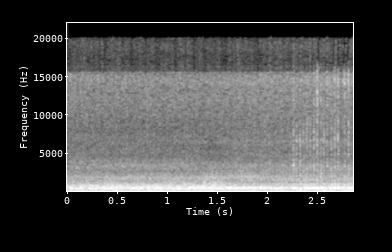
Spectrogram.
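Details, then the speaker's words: 2008 VW Golf 5 1.6 MPI petrol with LPG, 203 thousand mileage: idle with the climate-control AC compressor switched on. Steady idle with a faint added hum, no knocks or surging, no smoke. Normal healthy idle. "клімат працює включився компресор"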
